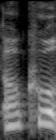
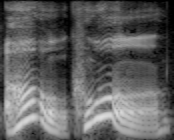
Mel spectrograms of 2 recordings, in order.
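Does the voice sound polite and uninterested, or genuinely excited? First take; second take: polite; excited. First: It sounds polite but uninterested. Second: It sounds genuinely interested and excited.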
